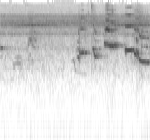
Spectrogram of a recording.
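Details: Lively song of a yellow-faced myna from Papua: soft faint whistles first, then a rapid burst of rising and falling clear whistles ending in a long descending slur, with steady hum behind.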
